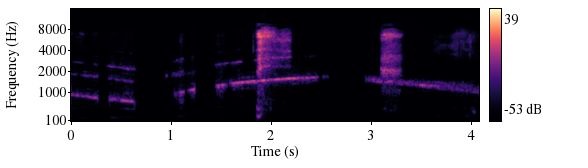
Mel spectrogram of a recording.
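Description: A police car siren sounds with a few short choppy tones, then two long wailing notes that slowly slide downward, each broken by a rough burst of noise, fairly loud and without talk.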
